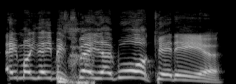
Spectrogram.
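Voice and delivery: high, shouted hammy impression; Bane. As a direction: shout it as a comic movie tough guy. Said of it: "He's got the mask on and talks like this".

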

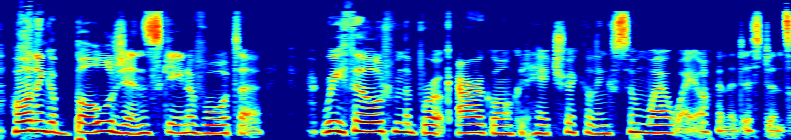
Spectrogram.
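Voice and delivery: ordinary talk, nothing marked

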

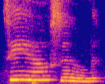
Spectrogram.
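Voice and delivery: cheery goodbye. Real, not acted. Signing off podcast.

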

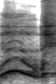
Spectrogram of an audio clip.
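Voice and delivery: high, loud gasp and ooh; gasp, then a sudden high-pitched "ooh"; re-enacted gasping "ooh". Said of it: "I was like".

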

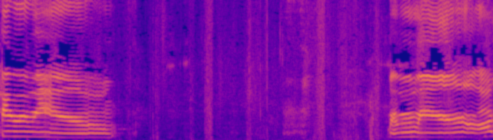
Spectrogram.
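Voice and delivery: slow brr noise. Pretend. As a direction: draw out brr brr brr playfully. Silly noise, slowed.

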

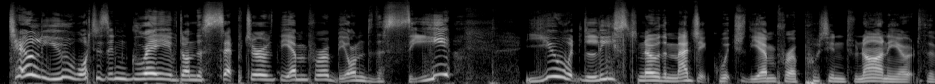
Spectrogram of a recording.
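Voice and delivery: high, loud and shrill; shrill, loud villain monologue; shrill witch voice. Acted. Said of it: "her voice growing suddenly shriller".

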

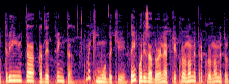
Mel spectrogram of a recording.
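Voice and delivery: normal talking voice

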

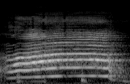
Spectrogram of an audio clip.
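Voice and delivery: long high loud scream; mock scream. Answering the dark joke with a long mock scream. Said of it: "Bueno, grita, pues, grita".

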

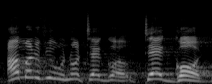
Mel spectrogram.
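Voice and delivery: ordinary talk, nothing marked

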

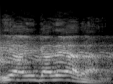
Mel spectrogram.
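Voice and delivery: greeting with heavy echo; echoed hello to the crowd. Real, not acted. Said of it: "same greeting, echoed vs plain".

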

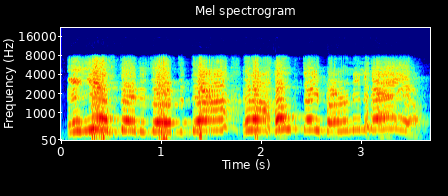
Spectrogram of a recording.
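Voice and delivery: high, loud furious shout; shouted movie line. Retold or imitated. Quoting the iconic line from the film, a furious shout. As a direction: yell it like the courtroom verdict.

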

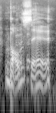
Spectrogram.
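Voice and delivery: laughing gibberish answer. Pretend. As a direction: giggle out the word. Call and response laugh.

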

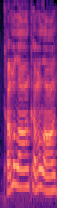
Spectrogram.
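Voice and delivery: calling loudly from a dark cave; loud impatient call into the cave; shouting. A narrator's reading. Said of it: "he shouted from the dark hole".

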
